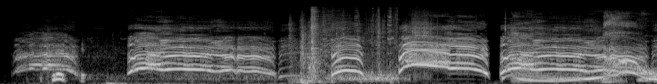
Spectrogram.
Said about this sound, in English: And I like just hearing Homer screaming throughout the rest of this this clip here.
